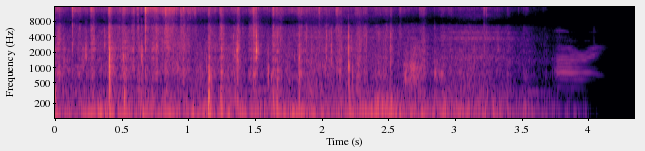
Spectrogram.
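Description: Hoofbeats of a Hanoverian gelding moving on sand-and-gravel arena footing: irregular knocks and clicks over a low rumble, fading out near the end.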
